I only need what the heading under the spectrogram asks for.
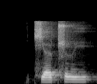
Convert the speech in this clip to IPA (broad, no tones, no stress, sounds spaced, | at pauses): t͡ɕ ɛ ʈ͡ʂ ɨ j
